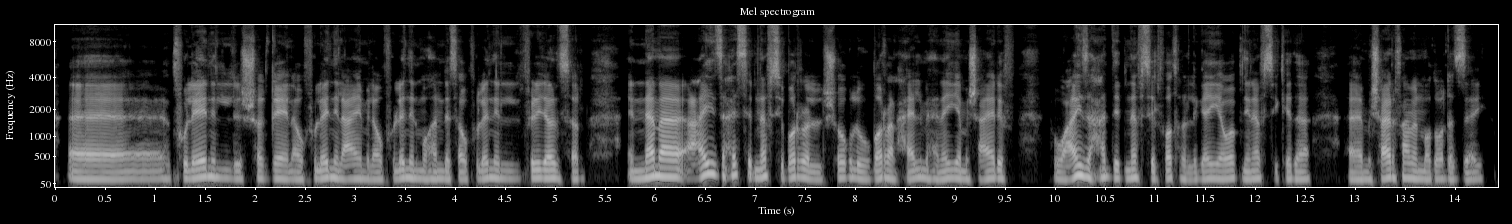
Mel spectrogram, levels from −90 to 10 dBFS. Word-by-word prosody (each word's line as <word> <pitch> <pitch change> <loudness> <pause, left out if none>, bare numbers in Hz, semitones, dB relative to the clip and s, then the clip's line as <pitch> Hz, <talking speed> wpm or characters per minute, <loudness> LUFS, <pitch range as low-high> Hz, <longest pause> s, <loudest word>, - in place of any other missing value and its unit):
آآ، 110 +1 +1
فُلان 130 +5 +3
اللي 125 -4 -4
شغال، 115 -1 0
أو 105 - -1
فُلان 120 +5 -1
العامل 110 -2 0
أو 105 - -1
فُلان 125 +3 -2
المهندس، 110 -3 -2
أو 105 - 0
فُلان 120 +3 -2 0.2
الfreelancer 125 -1 +1 0.5
إنّما 140 +4 +6
عايز 165 +9 +3
أحس 165 +2 +1
بنفسي 140 +4 0
برّه 135 -1 +1
الشغل 120 +4 -2
وبرّه 115 +3 0
الحياة 110 +1 -2
المهنيّة 120 -1 -2
مش 110 -2 0
عارف، 115 +1 -1 0.4
وعايز 140 +9 +3
أحدّد 135 -3 -2
نفسي 125 -3 0
الفترة 120 +2 -2
اللي 105 +1 -8
جايّة 115 +1 0
وأبني 115 -1 -1
نفسي 115 -2 -1
كده 110 0 -4 0.4
آآ، 100 0 0
مش 105 -1 0
عارف 125 -1 +3
أعمل 125 -2 +1
الموضوع 110 0 -3
ده 110 - -6
إزاي؟ 105 +2 -2
115 Hz, 165 wpm, -24 LUFS, 110-125 Hz, 0.5 s, إنّما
